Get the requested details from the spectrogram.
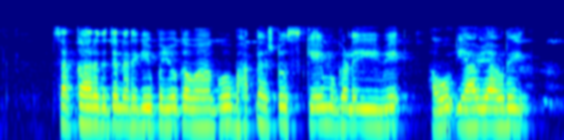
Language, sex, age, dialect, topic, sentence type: Kannada, female, 36-40, Central, banking, question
